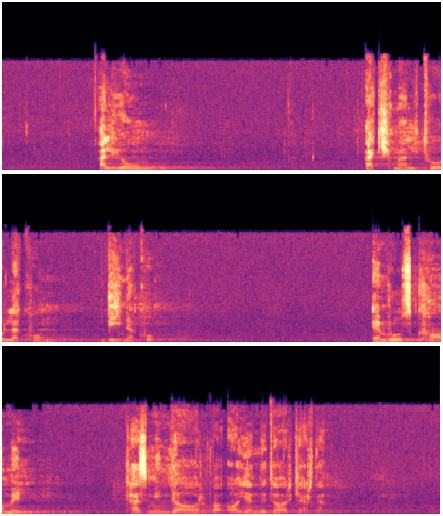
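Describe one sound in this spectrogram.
A middle-aged man speaks forcefully into a microphone, in short bursts with pauses.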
